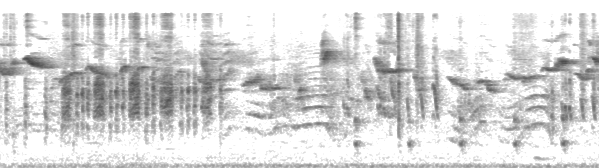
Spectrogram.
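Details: Chinese hwamei, three months old, delivering dense warbled phrases that begin in a fast rattling run, then move into looping slurred whistles and clipped notes, over low background hum.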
